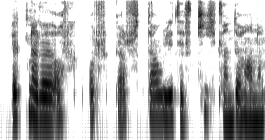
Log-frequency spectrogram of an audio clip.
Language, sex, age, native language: Icelandic, female, 11, Icelandic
